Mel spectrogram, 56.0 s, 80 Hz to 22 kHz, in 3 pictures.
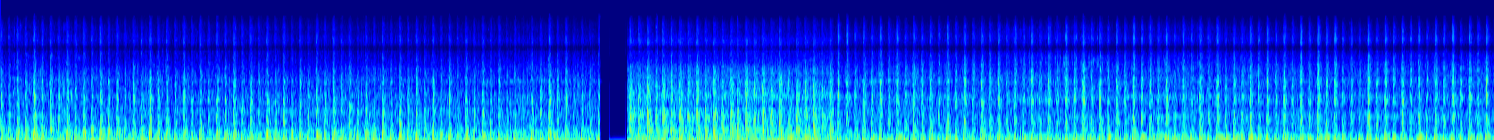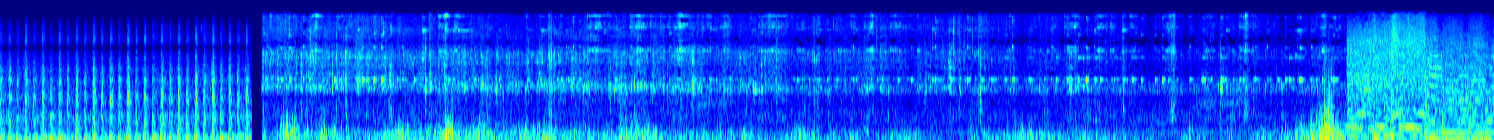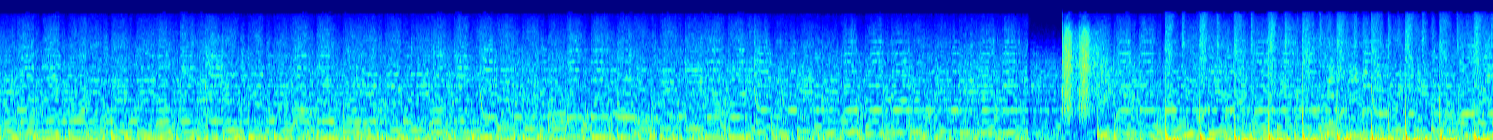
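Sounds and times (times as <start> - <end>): outdoor ambient sound: 0.0 - 56.0
steam engine clattering: 7.9 - 35.9.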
